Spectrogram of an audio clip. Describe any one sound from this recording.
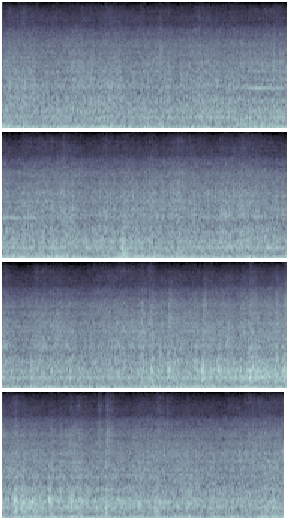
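A train rumbles steadily along the rails at speed.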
